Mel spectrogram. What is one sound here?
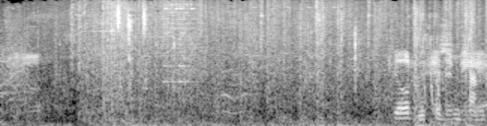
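Gunfire rattles rapidly in a game.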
